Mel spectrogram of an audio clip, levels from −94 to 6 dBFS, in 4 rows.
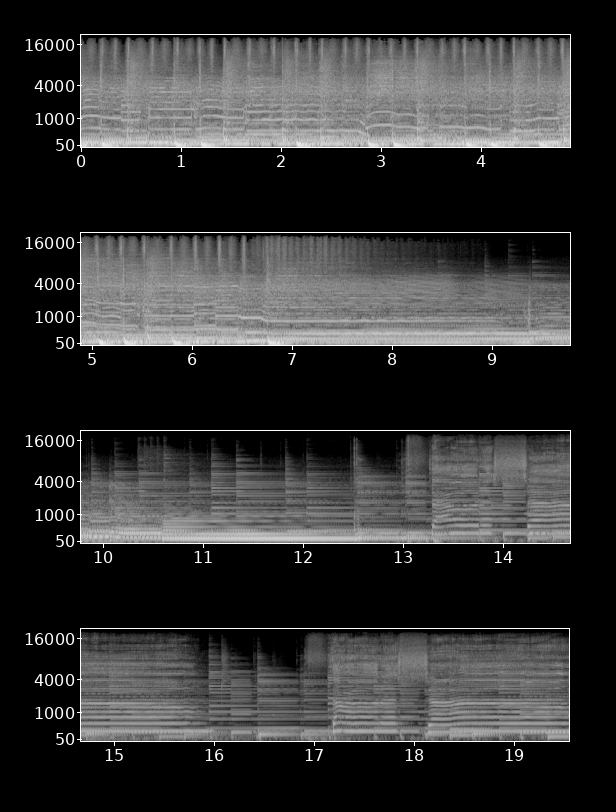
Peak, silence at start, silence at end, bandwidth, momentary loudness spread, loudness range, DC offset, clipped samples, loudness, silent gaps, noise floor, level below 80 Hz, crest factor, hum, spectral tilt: -2 dBFS; 0 s; 0 s; over 20 kHz; 14 LU; 15 LU; under 0.1%; under 0.1%; -17 LUFS; none; -36 dBFS; -22 dBFS; 16 dB; none; -5 dB/octave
